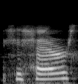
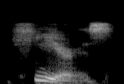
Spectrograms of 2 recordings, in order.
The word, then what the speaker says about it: hears: Is it hers or hears? Ksenia. Hears. Hears. Just like come here, it's the same pronunciation.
